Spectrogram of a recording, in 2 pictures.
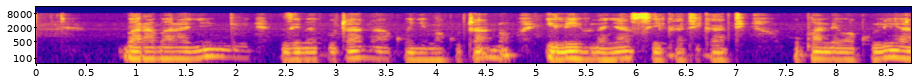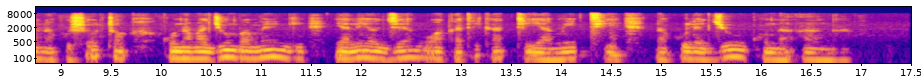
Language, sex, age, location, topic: Swahili, male, 18-24, Mombasa, government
